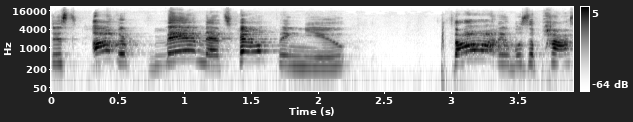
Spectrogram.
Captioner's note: none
